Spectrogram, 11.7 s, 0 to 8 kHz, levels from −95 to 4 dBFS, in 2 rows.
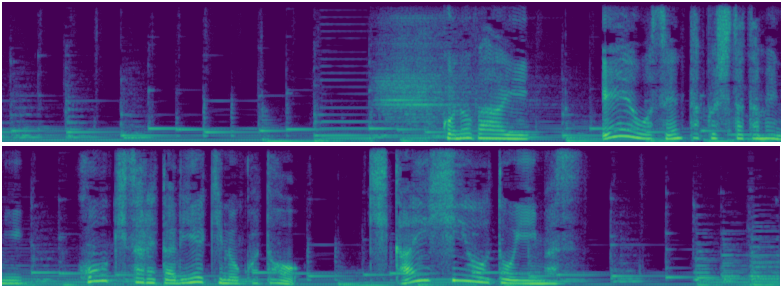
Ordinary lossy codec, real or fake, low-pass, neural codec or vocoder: none; real; none; none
